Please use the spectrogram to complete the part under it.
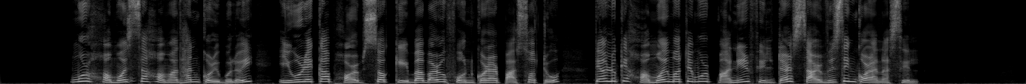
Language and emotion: Assamese, angry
